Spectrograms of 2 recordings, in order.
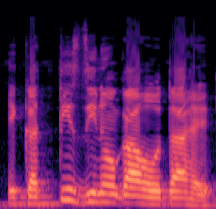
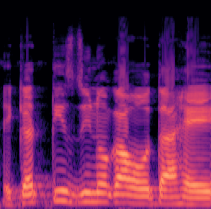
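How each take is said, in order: Both takes have the same delivery.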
